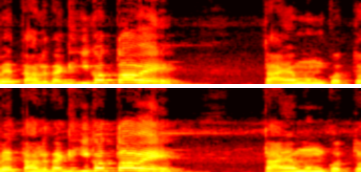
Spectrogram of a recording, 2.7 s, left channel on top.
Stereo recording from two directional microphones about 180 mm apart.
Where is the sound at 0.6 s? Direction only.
20° left (ahead or behind).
